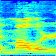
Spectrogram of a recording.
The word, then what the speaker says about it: Marlar: Your top 5, Stuart Friesen, Sheldon Creed, Grant Enfinger, Mike Marlar. Is that how you say it? Yeah, Marlar, yeah.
